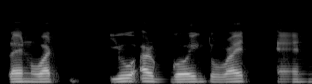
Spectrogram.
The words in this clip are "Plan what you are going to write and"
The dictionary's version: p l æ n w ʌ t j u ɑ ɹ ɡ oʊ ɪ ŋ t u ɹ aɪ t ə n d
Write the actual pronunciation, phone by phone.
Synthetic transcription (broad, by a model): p l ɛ n w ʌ t j u ɑ ɹ ɡ oʊ ɪ ŋ t u ɹ aɪ t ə n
